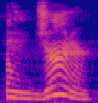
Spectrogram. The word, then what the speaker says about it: Stonjourner: Stonjourner It's Stonjourner, like journey.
